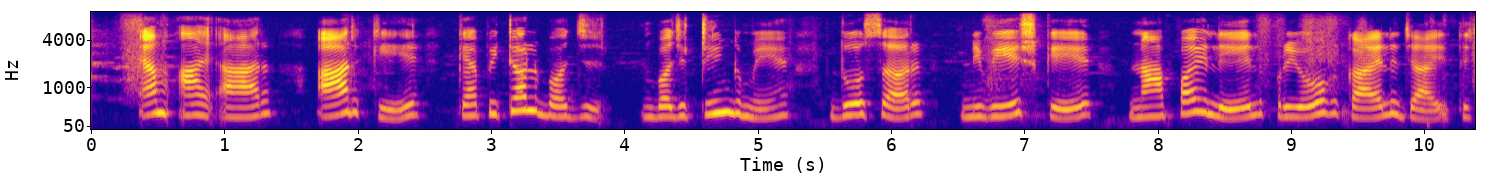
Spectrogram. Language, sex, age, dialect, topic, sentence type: Maithili, female, 18-24, Bajjika, banking, statement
